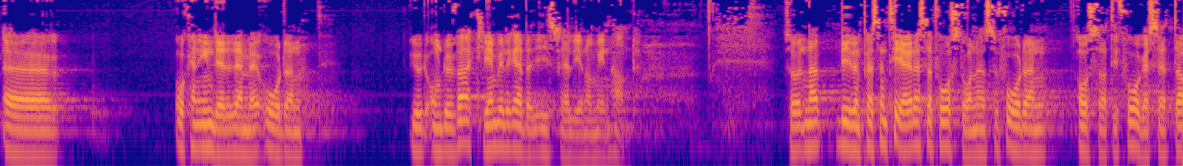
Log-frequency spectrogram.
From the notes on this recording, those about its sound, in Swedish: Inspelad i Roseniuskyrkan den 22 januari 2023.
